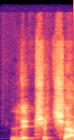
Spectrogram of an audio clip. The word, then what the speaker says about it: literature: vegetable comfortable literature that's another one where we swallow the vowels literature i like literature me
